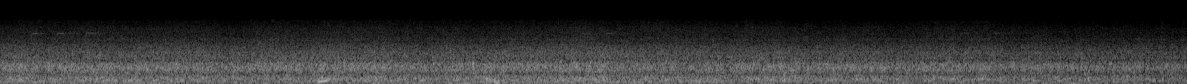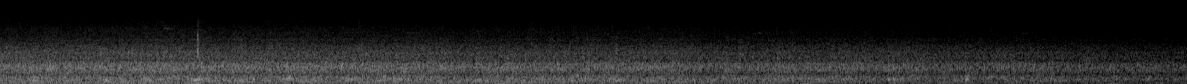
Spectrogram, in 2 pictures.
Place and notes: burg/wupper: ufer der wupper - the city, the country & me: alongside the wupper river
the city, the country & me: october 15, 2011
Solingen, Germany, 15 October 2011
